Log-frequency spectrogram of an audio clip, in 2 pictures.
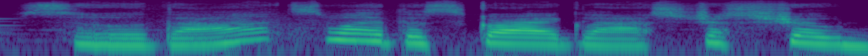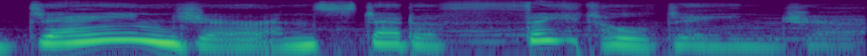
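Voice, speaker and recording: A haughty young woman astrologer from a video game. Her high voice sweeps up and down theatrically, pompous and blunt. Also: expressive, measured pace, faint music behind. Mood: dry, haughty. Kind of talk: animated video game voice acting.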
